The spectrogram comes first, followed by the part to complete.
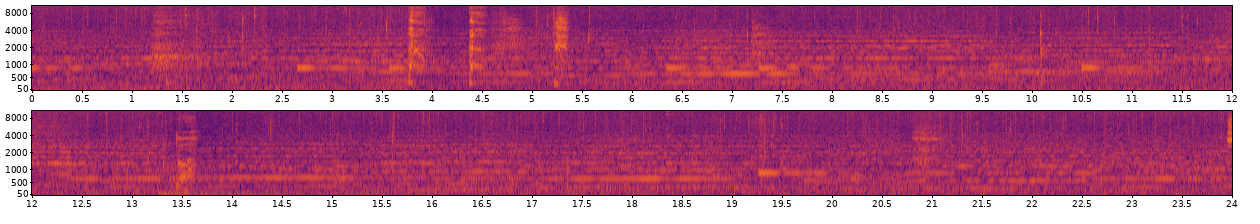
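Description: A wood campfire crackling, with a few sharper pops at about four to five seconds in and again about halfway through, under soft background music of long held notes.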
